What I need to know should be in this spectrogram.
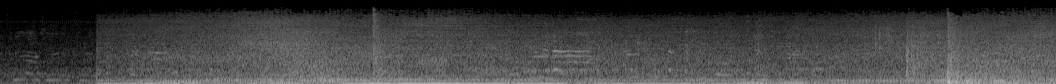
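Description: A vehicle engine rumbles loudly close by.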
